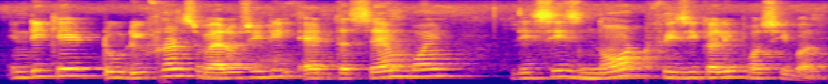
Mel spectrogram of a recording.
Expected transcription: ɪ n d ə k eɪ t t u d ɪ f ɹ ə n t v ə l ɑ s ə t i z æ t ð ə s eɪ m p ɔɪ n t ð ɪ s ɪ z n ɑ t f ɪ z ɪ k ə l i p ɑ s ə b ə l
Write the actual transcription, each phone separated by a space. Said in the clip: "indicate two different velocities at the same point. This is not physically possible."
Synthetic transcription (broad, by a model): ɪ n d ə k eɪ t t u d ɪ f ɹ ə n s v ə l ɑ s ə t i ɛ t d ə s eɪ m p ɔɪ n t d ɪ s ɪ z n ɑ t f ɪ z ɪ k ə l i p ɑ s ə b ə l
